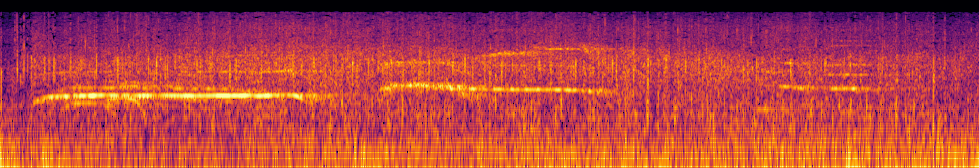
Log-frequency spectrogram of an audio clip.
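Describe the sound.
Audience applause welcoming a speaker at Paul Fest: a dense, steady roar of clapping that holds evenly for about ten seconds at a fairly low level.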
